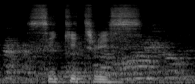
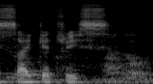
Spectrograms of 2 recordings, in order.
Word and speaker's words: psychiatrist: Okay, before this I pronounce it psychiatrist, but the original pronunciation is psychiatrist.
